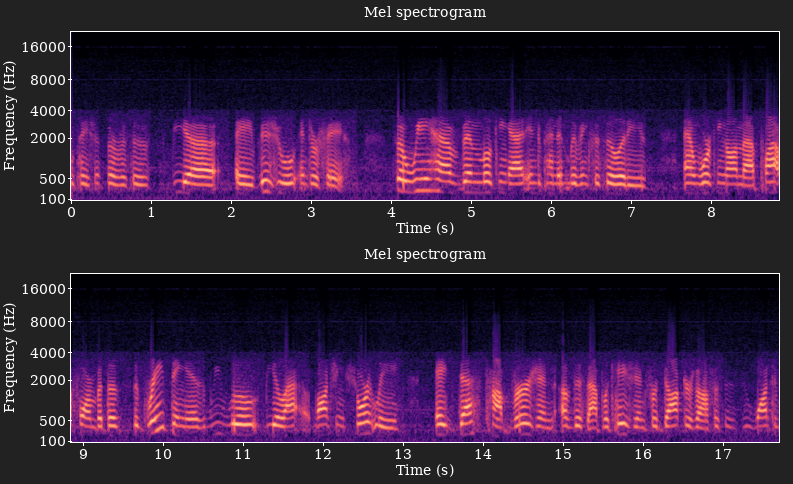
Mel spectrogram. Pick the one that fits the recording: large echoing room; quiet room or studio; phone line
phone line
